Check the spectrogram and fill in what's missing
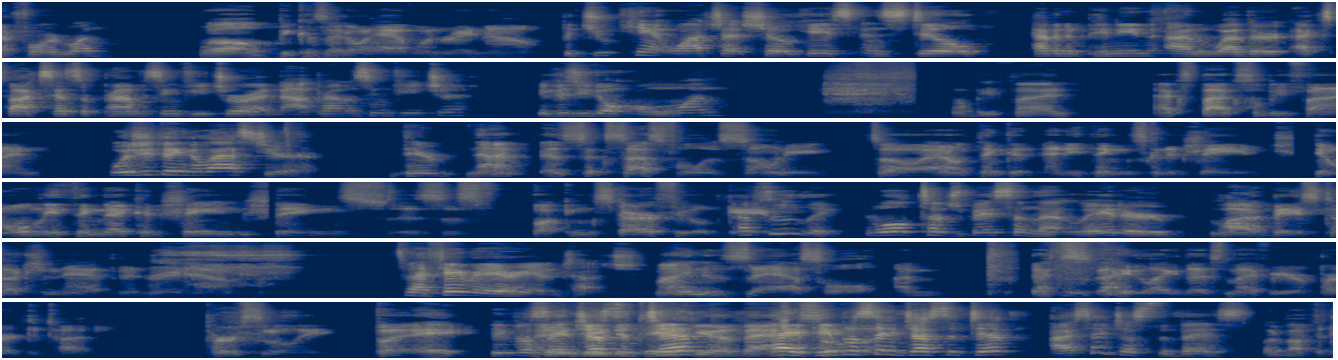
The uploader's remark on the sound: SORRY ABOUT THE AUDIO ISSUES IN THIS EPISODE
